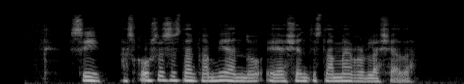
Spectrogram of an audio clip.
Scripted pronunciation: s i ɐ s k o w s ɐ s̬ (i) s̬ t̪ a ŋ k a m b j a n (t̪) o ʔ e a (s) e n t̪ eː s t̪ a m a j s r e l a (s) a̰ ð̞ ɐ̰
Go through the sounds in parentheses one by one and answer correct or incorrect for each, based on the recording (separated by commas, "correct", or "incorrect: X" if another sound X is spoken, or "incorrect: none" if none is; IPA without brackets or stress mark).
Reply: incorrect: e, incorrect: d̪, incorrect: ʃ, incorrect: ʃ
